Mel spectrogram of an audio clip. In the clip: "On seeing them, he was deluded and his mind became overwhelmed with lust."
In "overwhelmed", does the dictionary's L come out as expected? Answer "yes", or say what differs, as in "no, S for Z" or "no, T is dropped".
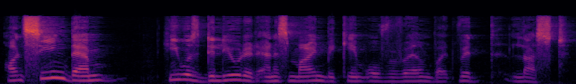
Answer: yes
